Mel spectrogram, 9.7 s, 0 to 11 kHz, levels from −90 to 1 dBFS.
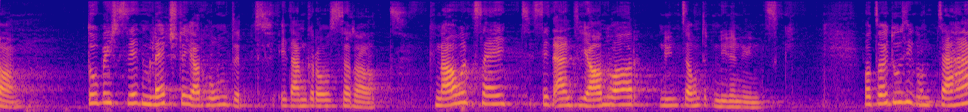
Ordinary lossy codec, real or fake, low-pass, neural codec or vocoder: none; fake; none; vocoder, 22.05 kHz, 80 mel bands, WaveNeXt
